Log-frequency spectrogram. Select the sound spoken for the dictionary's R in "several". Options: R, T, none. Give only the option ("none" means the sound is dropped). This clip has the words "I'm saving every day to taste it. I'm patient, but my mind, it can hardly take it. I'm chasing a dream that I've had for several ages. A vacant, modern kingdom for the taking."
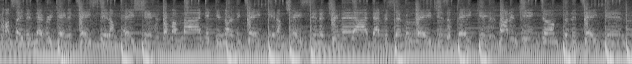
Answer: R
